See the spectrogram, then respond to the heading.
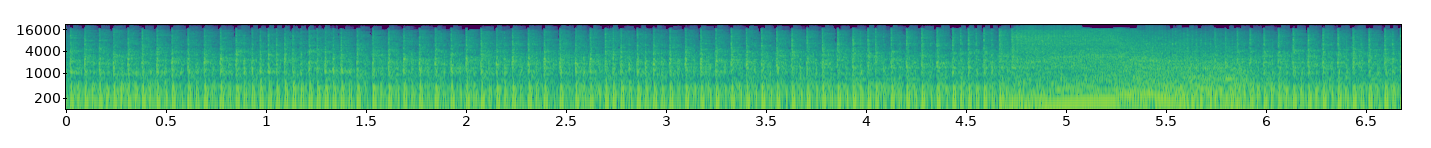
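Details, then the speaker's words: Stihl FC 110 small four-stroke trimmer after a stop-switch replacement, found to have had little to no compression. It runs at a steady, even speed with a quick throttle blip and sounds smooth and healthy. "but hey it shuts off this is a good used one not gonna be too worried about it shuts off runs fine"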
